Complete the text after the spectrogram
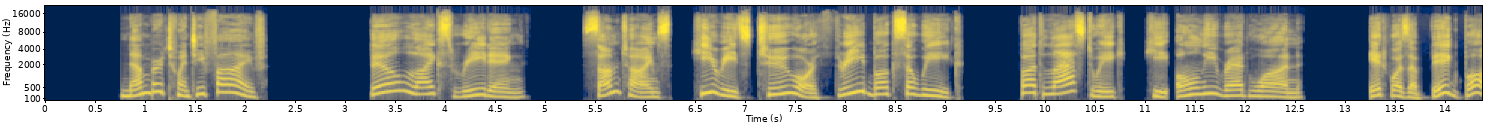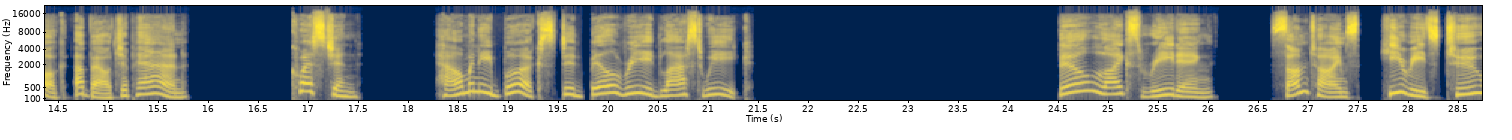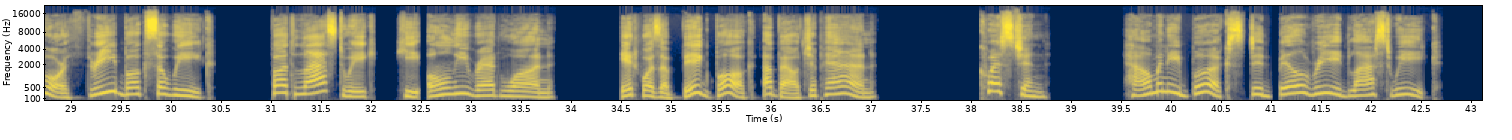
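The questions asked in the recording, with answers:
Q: How many books did Bill read last week?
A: One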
